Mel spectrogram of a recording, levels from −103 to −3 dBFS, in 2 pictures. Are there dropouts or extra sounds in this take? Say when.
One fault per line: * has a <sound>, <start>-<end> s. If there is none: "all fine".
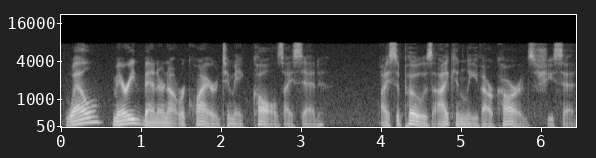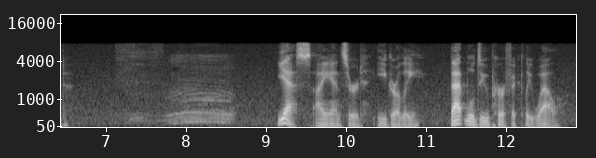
* has a breath, 7.1-8.7 s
